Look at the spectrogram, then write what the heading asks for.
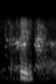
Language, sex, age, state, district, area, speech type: Santali, male, 30-45, Jharkhand, East Singhbhum, rural, conversation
